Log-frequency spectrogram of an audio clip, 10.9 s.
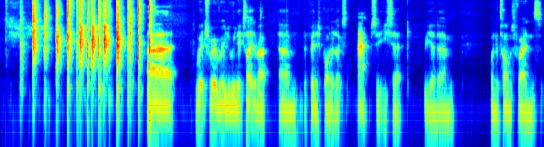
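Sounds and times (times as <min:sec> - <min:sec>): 
applause sound effect hand claps: 0:00.0 - 0:03.2
speech: 0:02.9 - 0:09.2, 0:09.8 - 0:10.8.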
